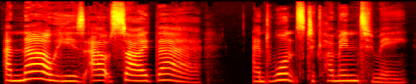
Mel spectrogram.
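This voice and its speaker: A woman's voice: lively intonation, measured pace, a bit bright, dry recording, clean studio sound. A woman playing a spoiled, dainty young princess in a children's storybook, speaking in formal, old-fashioned phrases. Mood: upset protesting. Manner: formal old-fashioned speech, high and protesting.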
